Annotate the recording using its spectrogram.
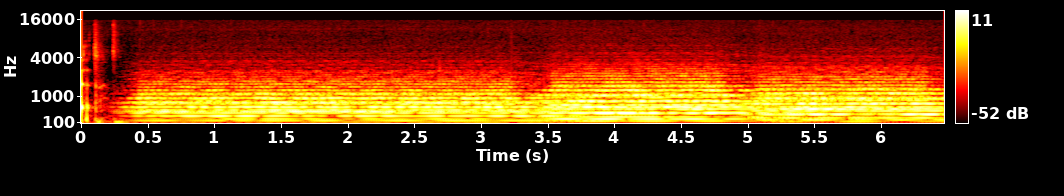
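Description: DX7 synth pad holding chords of open fifths. The chord steps to new notes about halfway through and again near the end.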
